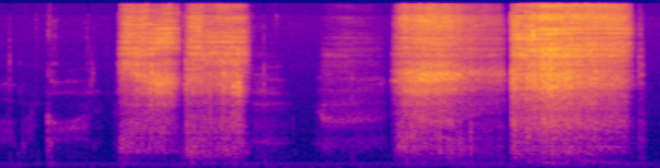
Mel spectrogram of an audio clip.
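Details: Loud, harsh, breathy gasps and rasping breaths in bursts with short pauses, sounding like struggled breathing or choking; gasping.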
